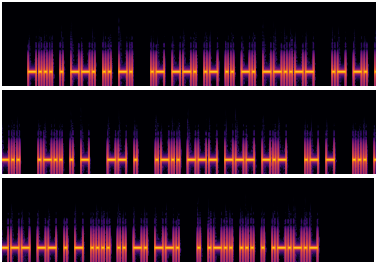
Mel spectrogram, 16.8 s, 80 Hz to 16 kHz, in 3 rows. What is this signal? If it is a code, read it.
Morse code, heard as a keyed tone, about 30 wpm, 700 Hz. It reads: BEGIN AGAIN, AND LET ME LOOK AT SOMETHING ELSE.
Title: Sentences from Top 800 Words 30wpm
